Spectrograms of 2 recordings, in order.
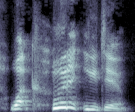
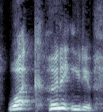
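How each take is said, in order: First: "couldn't" leaned on, lower and drawn out slowly; slow right down and press on "couldn't"; slow emphatic question. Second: Said in the usual way. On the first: Shown as a demonstration. Challenging the crowd, slow emphatic "couldn't". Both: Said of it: "The question is".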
